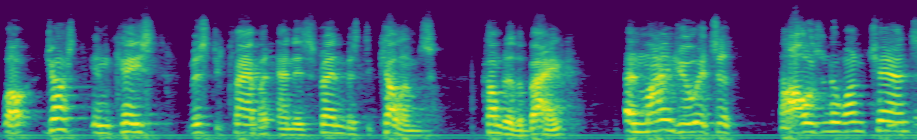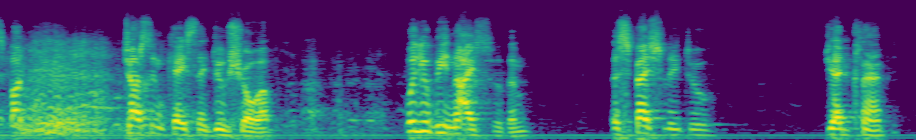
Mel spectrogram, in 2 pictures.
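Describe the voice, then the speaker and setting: An actor playing a pompous, wheedling older bank president who flatters with flowery words, in 1960s sitcom style. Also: male voice, a little high, normal speed, pauses often, highs cut off, a little hiss or hum.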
